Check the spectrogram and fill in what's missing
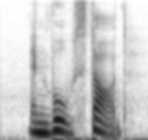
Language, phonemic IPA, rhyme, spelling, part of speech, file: Swedish, /²buːˌstɑːd/, -ɑːd, bostad, noun, Sv-bostad.ogg
- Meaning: a home, a house, an apartment, a residence (the place where somebody lives or could live)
